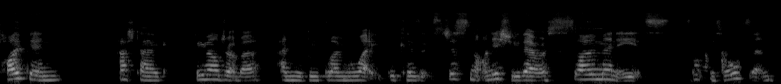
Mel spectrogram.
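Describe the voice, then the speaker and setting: A woman's voice: medium pitch, steady tone, normal speed, slightly rough, low-quality recording. Rambling woman drummer on a podcast. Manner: rambling, thinks aloud with many fillers. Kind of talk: casual podcast chat.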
